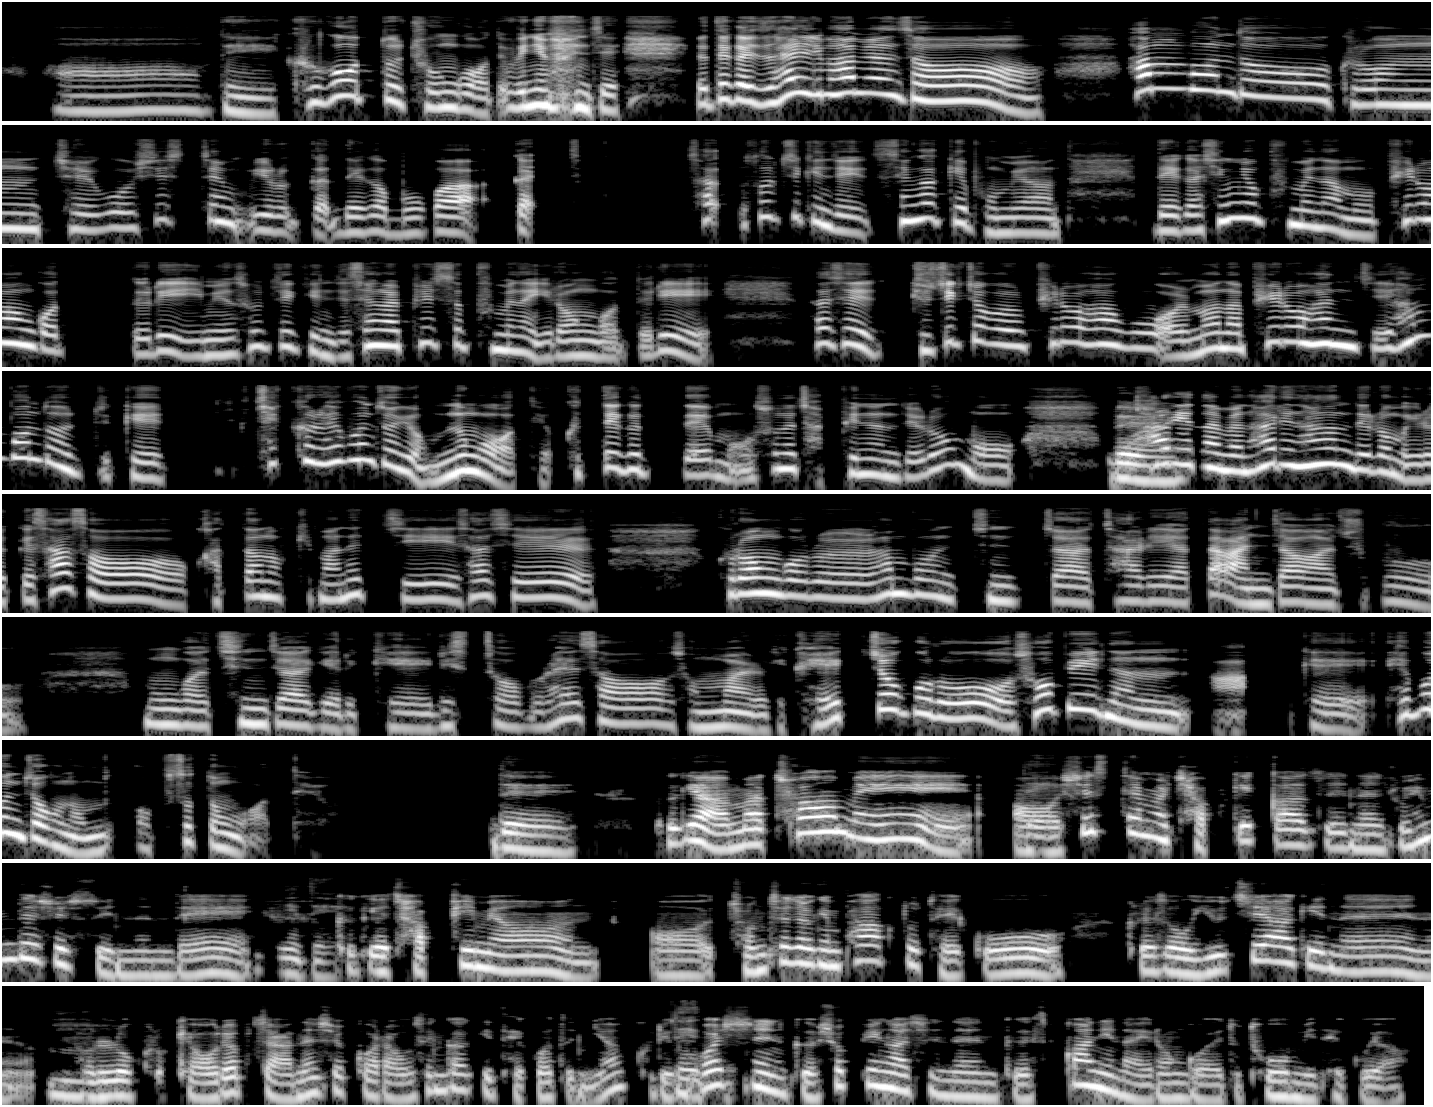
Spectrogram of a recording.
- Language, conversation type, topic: Korean, advice, 세일 때문에 필요 없는 물건까지 사게 되는 습관을 어떻게 고칠 수 있을까요?
- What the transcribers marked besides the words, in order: tapping; laughing while speaking: "왜냐하면 인제"; in English: "리스트 업을"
